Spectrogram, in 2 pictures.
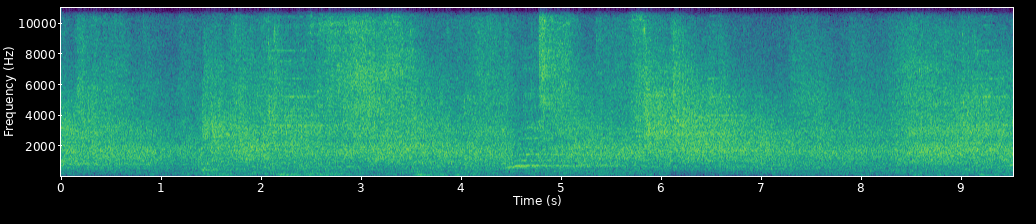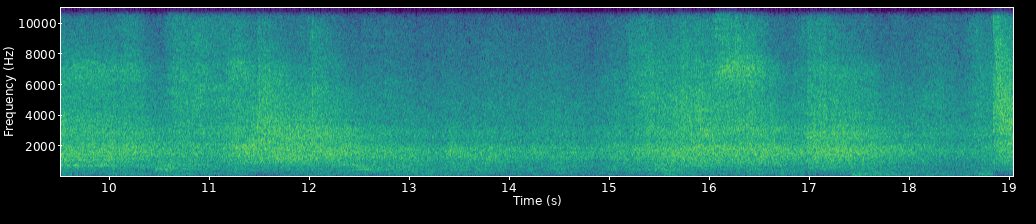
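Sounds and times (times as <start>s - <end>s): skates scraping on ice: 0.0s - 12.4s.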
